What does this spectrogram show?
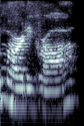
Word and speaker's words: Mardi Gras: So let's start with Happy Mardi Gras, right? French, so the S is silent.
